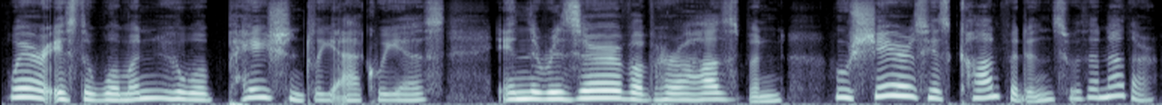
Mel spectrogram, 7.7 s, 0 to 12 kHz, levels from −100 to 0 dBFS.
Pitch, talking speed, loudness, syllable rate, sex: 220 Hz, 155 wpm, -17 LUFS, 5.0 syllables/s, female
